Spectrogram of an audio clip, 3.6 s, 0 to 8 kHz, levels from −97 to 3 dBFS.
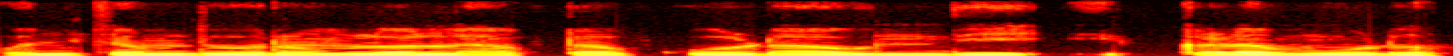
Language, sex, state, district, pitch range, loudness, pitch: Telugu, male, Andhra Pradesh, Sri Satya Sai, 125-130 Hz, -13 LUFS, 130 Hz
